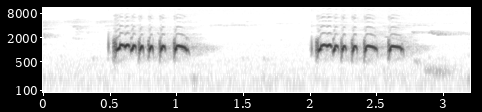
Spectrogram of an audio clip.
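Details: Zebra dove lure call for trapping birds: two loud bursts of about six rapid, staccato cooing notes each, the bursts about one and a half seconds apart, with near silence between them.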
